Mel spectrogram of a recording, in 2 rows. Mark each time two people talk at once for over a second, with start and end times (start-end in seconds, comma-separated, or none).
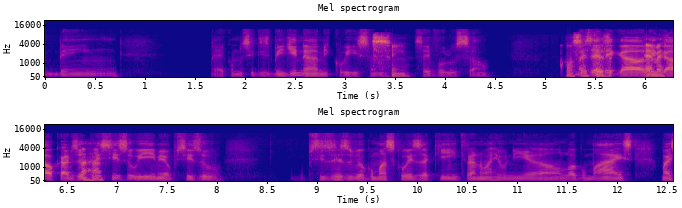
5.3-6.9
